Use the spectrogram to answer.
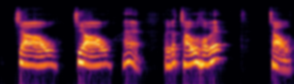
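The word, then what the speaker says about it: ciao: এইযে দিয়া কি বলেছিলাম চাও চাও চাও হ্যা এটা চাও হবে চাও চাও মানে আপনি যখন ধরেন একজনের সাথে আপনার সমবয়সী কারো সাথে ইতালিতে আপনার দেখা হলো তখন আপনি কিভাবে বলবেন তাকে কি বলবেন চাও চাও চাও অথবা আপনাদের চাও বলবেন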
